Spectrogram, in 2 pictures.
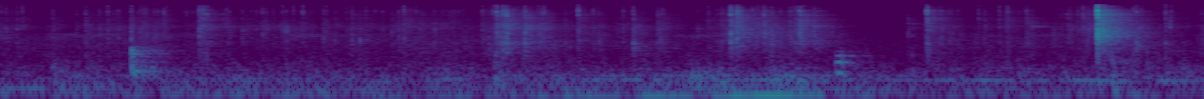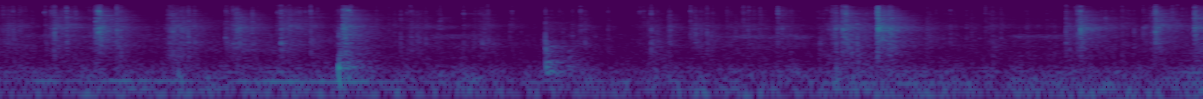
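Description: Plastic Pyraminx (pyramid-shaped twisty puzzle) being turned by hand while it is solved: irregular clicks and clacks as its layers twist, with short pauses between moves.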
